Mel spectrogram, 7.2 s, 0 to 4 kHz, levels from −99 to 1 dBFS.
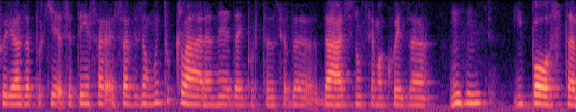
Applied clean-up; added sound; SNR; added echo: none; none; none; none.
